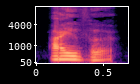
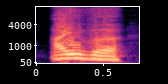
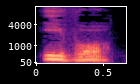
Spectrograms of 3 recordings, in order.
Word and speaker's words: Iva: married to her husband named Iva I understand that's how it's pronounced in England IA and not Evo Eric was also a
